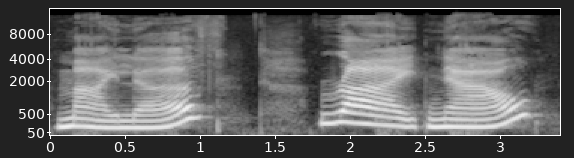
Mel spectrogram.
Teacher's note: você quase não ouviu o T de right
